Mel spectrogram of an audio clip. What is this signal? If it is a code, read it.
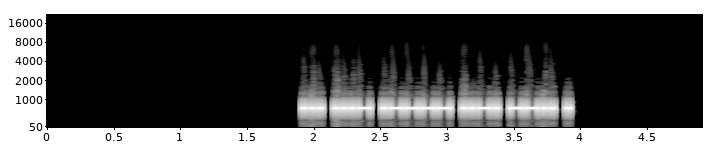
Morse code, heard as a keyed tone, about 40 wpm, 700 Hz. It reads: SV1FZE
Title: DXCC-100 Call Signs - 6 Characters - Repeated 3x - 40wpm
